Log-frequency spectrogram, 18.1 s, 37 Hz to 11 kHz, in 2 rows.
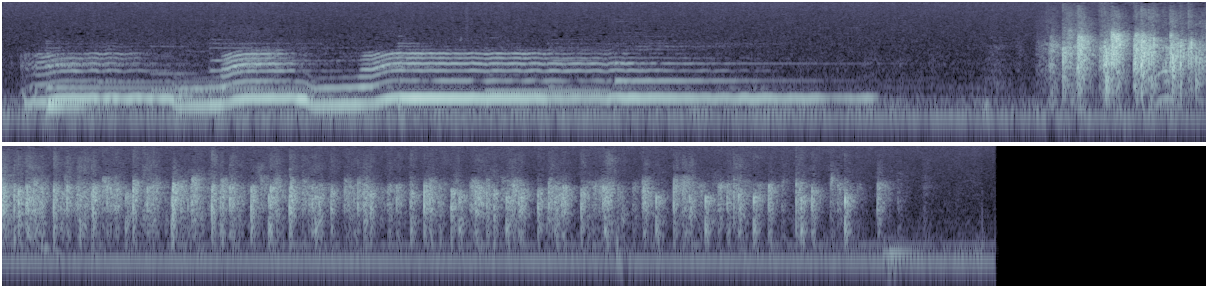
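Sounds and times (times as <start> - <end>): steady low hum: 0.0 - 16.5
audience applauding: 7.8 - 16.0.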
